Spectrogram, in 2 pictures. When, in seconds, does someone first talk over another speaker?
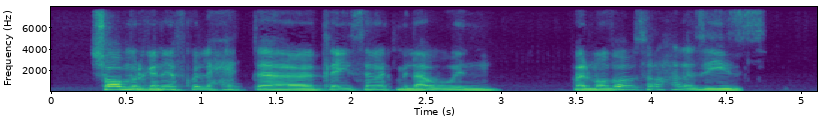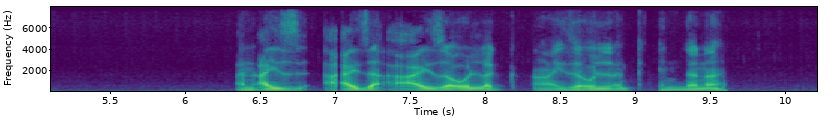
none

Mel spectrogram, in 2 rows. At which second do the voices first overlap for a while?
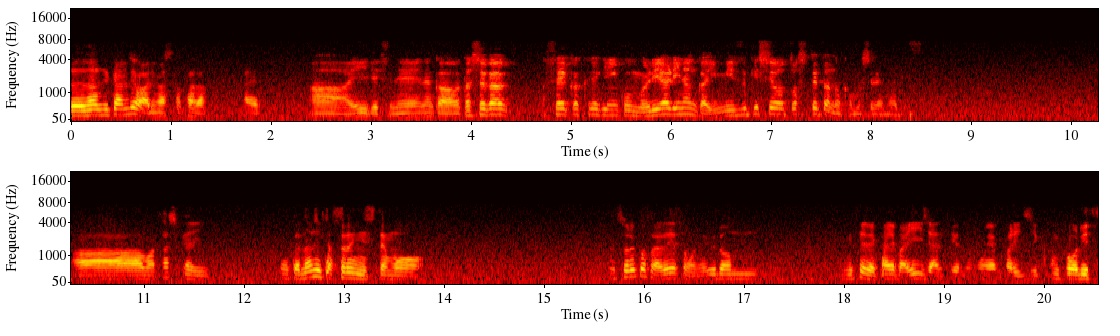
none

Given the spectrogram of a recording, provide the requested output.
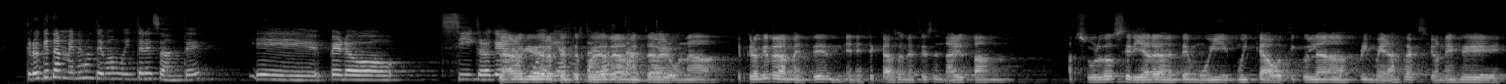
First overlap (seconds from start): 5.0 s

